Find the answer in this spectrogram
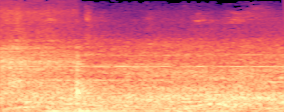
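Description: Steady background noise of a busy exhibition hall, with a low rumble setting in shortly after the start and a faint steady high tone running through it.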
